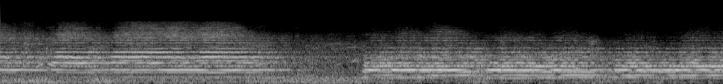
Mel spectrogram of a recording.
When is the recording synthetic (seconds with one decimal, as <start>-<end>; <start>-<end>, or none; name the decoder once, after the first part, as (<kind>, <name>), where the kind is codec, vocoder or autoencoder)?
0.0-7.2 (vocoder, BigVGAN v2)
